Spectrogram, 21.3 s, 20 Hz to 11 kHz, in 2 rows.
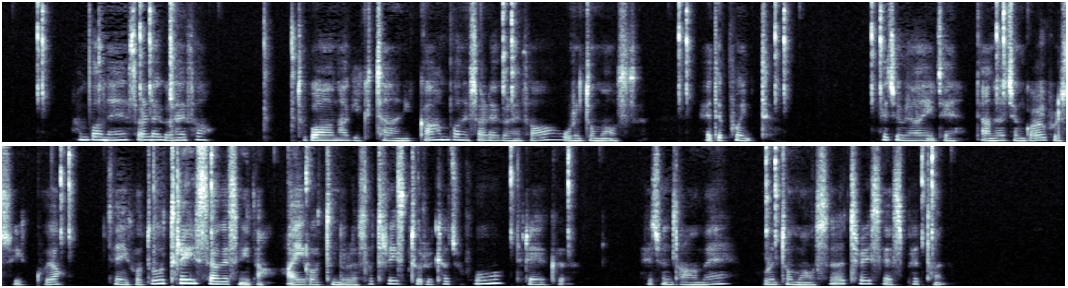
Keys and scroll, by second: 13.5 i.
